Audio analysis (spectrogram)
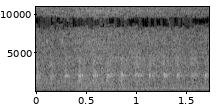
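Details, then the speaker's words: Audi/VW 2.0T TFSI engine: sharp, regular knock taps over the idle several times a second, deep in the block; sounds like a rod knock in the bottom end. Owner thinks engine internals are junk, not confirmed. "something's not so happy in the bottom end i don't want to lock it up so that's all i'm going to give you and i'm almost positive that everything in the engine's junk from based on that sound"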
